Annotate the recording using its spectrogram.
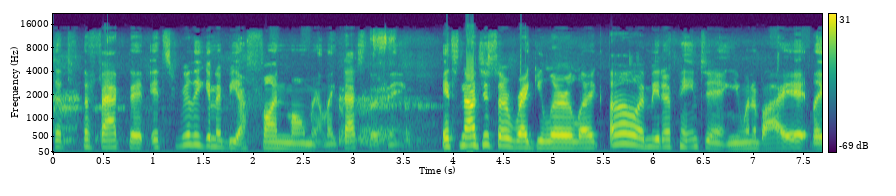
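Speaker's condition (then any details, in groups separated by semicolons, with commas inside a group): No condition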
